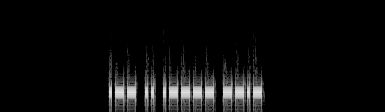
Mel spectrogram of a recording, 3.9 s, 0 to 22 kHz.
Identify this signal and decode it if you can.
Morse code, heard as a keyed tone, about 42 wpm, 700 Hz. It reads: WI1Q
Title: USA Call Signs - 4 Characters - 4x Character Spacing - 40wpm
